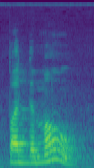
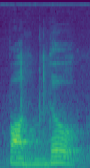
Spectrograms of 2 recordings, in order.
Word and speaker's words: পদ্ম: দেখো প্রগত সমীভবন আমি উদাহরণ লিখেছি পদ্ম, এটা সংস্কৃত ভাষায় প দয় ম, কিন্তু আমরা বাংলায় সেইভাবে উচ্চারণ করি না পদ্ম, তা থেকে বাংলায় আমরা বলি পদ্ম।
